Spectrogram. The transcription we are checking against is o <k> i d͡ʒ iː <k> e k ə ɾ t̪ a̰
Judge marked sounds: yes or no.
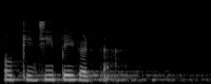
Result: yes, no

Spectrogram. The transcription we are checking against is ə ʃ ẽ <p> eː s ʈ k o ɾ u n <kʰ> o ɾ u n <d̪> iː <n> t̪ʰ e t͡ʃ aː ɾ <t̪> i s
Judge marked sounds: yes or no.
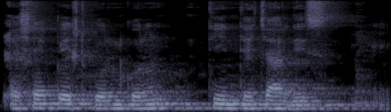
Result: yes, no, no, yes, no

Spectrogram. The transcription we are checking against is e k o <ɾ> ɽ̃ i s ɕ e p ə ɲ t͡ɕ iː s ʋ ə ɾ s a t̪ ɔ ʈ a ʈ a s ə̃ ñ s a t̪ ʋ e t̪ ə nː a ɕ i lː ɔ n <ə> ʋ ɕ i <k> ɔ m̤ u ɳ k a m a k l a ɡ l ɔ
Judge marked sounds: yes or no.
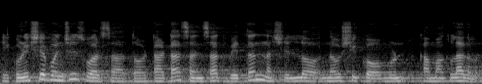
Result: no, yes, yes

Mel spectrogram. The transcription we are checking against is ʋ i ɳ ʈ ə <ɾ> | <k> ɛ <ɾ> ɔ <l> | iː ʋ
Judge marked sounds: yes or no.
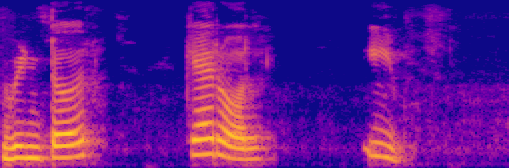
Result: yes, yes, yes, yes

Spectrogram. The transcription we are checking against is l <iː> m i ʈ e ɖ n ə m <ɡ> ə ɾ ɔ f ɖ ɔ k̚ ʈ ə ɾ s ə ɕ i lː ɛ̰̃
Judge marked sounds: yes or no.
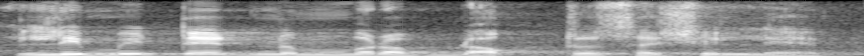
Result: no, no

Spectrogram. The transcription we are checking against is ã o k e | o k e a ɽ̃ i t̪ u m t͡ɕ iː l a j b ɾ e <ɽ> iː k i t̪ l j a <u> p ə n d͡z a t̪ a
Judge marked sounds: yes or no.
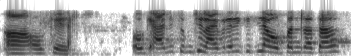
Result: no, no

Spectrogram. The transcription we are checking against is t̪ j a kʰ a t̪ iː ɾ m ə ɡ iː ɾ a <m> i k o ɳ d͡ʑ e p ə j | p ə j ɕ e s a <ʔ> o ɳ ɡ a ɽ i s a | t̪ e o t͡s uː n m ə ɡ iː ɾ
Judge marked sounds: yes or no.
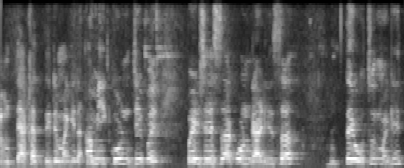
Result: yes, no

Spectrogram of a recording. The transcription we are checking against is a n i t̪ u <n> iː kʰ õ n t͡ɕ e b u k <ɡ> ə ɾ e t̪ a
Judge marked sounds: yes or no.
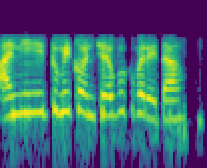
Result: no, no

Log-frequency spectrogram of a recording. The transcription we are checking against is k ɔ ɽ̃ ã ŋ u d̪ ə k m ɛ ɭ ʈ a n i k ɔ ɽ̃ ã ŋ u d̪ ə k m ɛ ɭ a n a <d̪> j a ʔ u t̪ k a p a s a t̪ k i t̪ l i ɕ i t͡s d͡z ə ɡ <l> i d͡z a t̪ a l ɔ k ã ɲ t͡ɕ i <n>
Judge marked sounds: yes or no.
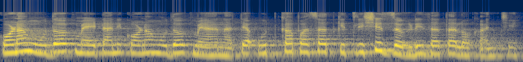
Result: no, no, no

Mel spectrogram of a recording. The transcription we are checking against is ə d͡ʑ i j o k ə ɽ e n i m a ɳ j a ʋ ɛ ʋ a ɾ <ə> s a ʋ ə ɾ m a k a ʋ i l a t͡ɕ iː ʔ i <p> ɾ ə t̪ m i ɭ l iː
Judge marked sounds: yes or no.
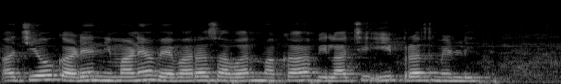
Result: no, yes

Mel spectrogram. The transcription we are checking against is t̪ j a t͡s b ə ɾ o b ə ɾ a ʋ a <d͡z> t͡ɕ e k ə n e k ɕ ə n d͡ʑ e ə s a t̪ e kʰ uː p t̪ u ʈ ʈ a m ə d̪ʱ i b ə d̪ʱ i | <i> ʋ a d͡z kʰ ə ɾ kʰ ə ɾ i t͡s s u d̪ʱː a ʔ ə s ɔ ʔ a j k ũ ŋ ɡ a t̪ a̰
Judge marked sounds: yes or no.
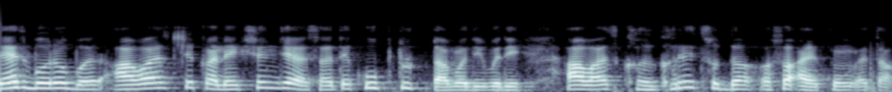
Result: yes, no

